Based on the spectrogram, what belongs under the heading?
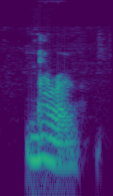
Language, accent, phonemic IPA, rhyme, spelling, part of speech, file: English, Southern England, /ˈmæɹəʊ/, -æɹəʊ, marrow, noun, LL-Q1860 (eng)-marrow.wav
- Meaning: 1. The substance inside bones which produces blood cells 2. A kind of vegetable similar to a large courgette, zucchini or squash; the mature fruit of certain Cucurbita pepo cultivars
